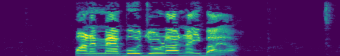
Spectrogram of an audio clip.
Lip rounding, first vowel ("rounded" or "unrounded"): unrounded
